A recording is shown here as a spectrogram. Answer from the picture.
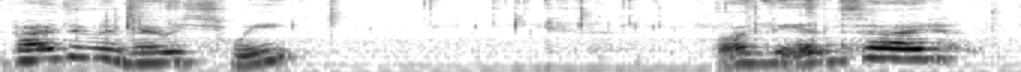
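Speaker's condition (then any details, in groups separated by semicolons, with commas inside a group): Cerebral palsy; both hands affected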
